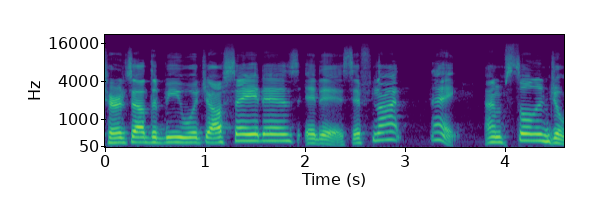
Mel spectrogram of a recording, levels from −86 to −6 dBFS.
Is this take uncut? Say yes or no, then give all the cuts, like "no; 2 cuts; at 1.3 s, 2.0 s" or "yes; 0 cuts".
no; 1 cut; at 3.6 s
